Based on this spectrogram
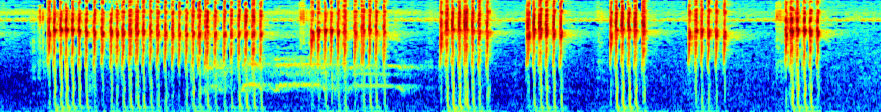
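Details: A Javan tesia gives a long stream of rapid, very high pulsed notes. Shorter crisp bursts follow at fairly even intervals, with a faint soft whistle heard once between phrases.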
